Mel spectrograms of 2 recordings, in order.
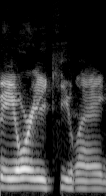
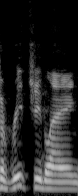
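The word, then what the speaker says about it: Aoriqileng: properly so oh yeah I said aori key Lang or something like that but it's a it's a Richi Lang which uh when I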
